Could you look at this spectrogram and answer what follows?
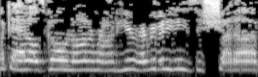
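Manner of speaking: mock ranting, yelling outburst. Speaker recalling their drinking days, acting out their past self yelling. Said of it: "I'm yelling. I'm screaming".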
